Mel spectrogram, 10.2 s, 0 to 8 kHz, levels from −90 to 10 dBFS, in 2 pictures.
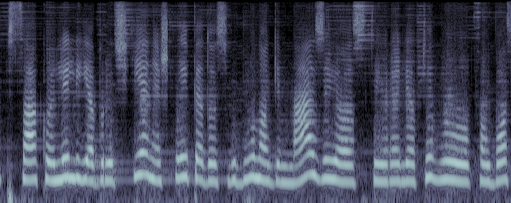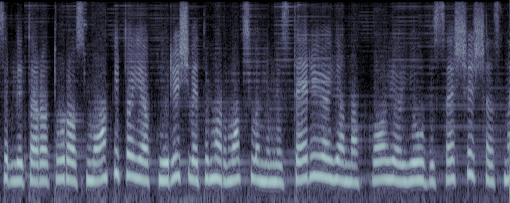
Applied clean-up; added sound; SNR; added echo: neural separator model SepFormer DNS4.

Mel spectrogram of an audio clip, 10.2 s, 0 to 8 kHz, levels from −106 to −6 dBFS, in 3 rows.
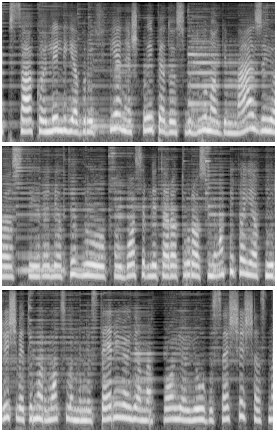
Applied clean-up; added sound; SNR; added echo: neural mask model RNNoise.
